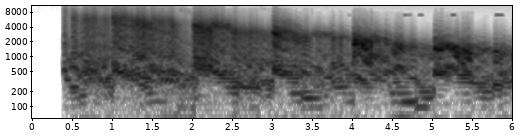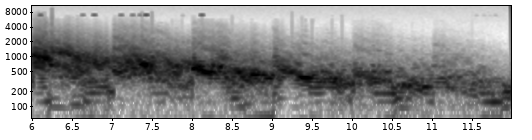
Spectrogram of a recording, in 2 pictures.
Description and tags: low treated synthesiser lead
synth, soundscape, riff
